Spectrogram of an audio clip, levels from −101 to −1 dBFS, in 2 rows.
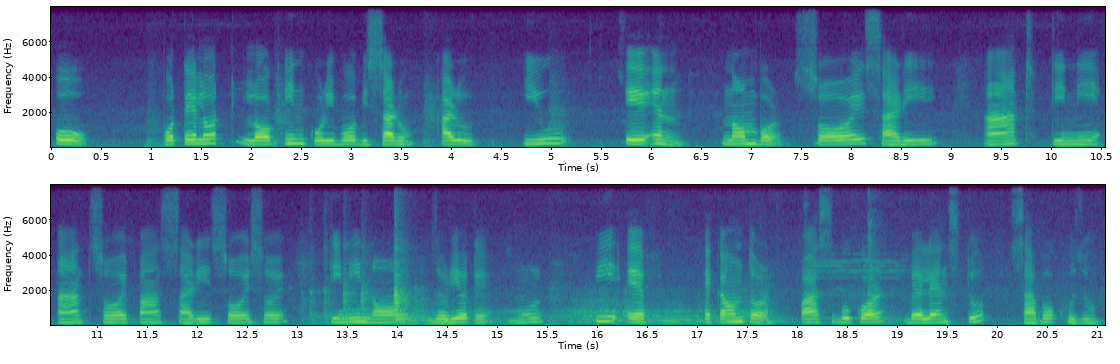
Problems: constant background noise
